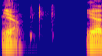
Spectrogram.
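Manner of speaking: ordinary talk, nothing marked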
